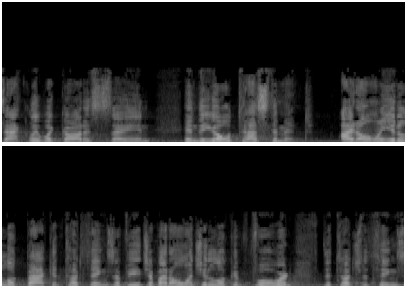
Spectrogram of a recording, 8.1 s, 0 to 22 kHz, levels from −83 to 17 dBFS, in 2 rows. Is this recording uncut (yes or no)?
no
